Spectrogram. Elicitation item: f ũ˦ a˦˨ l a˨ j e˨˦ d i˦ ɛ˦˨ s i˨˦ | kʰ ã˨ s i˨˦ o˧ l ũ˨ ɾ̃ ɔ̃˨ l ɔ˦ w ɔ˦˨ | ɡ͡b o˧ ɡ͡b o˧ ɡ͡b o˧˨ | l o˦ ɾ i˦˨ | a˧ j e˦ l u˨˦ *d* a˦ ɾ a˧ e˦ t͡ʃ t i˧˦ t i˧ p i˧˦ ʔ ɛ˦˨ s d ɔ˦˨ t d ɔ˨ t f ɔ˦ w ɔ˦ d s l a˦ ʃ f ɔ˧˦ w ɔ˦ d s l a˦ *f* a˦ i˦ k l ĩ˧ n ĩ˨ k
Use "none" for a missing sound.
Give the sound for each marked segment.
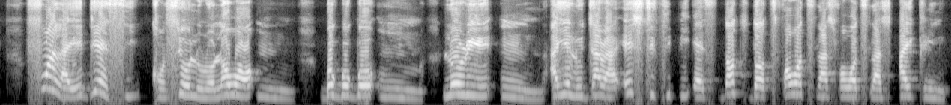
d͡ʒ, ʃ

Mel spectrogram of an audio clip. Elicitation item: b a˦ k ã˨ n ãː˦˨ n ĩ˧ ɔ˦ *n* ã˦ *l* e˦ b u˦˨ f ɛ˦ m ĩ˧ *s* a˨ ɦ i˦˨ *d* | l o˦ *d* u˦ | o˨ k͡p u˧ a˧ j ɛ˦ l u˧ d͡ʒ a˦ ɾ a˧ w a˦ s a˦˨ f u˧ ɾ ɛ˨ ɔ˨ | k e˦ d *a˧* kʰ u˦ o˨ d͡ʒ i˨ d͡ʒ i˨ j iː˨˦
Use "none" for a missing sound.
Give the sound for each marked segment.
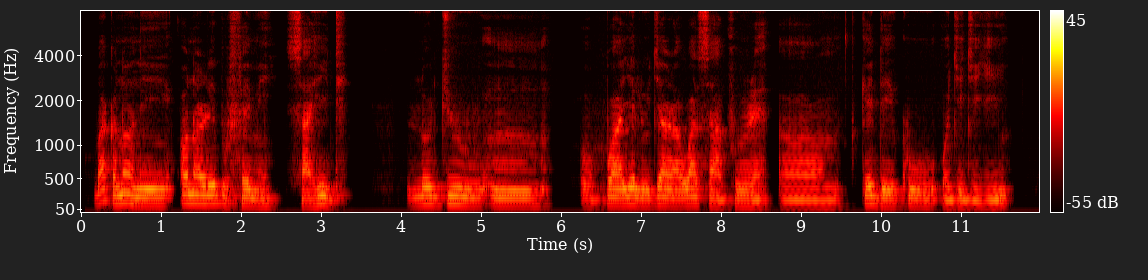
n, ɾ, s, d, d͡ʒ, e˧

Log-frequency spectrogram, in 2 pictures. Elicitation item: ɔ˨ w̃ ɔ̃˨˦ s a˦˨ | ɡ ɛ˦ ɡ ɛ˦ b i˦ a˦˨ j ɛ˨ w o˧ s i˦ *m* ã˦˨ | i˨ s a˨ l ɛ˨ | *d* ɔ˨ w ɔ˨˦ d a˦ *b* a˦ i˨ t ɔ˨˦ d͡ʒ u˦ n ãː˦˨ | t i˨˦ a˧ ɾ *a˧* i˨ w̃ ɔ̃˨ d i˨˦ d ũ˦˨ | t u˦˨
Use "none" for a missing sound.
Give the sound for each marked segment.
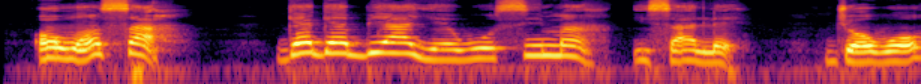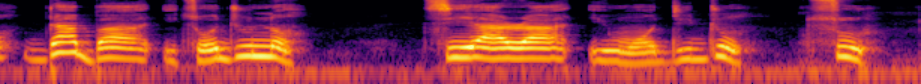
m, d͡ʒ, b, a˧

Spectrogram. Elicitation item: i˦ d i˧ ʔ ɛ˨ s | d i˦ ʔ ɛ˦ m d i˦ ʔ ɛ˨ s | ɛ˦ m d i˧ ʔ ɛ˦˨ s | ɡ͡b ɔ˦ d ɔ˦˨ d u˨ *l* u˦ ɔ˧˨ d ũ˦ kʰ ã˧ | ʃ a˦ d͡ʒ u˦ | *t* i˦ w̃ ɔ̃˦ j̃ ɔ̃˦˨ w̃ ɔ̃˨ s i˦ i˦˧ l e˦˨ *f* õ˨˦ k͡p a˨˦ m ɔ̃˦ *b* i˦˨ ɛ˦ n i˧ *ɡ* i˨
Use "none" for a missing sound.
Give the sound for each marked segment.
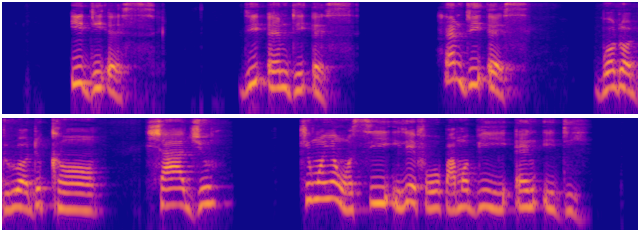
ɾ, k, f, b, d

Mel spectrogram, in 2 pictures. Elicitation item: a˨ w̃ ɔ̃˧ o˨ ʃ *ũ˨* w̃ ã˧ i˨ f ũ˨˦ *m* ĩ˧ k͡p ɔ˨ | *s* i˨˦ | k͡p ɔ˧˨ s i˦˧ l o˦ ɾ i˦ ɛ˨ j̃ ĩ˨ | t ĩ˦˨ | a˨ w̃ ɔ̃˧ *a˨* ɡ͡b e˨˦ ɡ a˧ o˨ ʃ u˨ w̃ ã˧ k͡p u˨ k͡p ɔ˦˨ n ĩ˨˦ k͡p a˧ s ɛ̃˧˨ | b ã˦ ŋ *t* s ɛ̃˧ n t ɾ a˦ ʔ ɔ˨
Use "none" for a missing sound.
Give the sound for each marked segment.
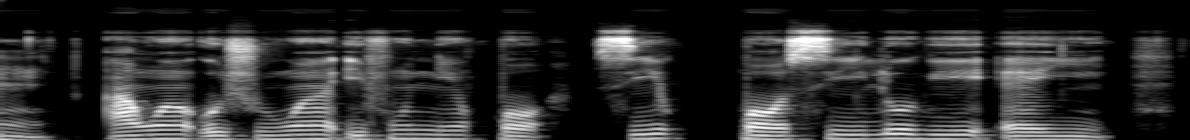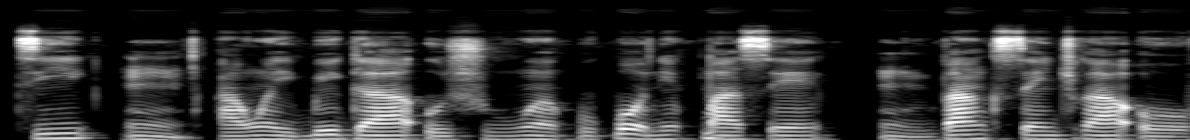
u˨, n, s, i˨, k

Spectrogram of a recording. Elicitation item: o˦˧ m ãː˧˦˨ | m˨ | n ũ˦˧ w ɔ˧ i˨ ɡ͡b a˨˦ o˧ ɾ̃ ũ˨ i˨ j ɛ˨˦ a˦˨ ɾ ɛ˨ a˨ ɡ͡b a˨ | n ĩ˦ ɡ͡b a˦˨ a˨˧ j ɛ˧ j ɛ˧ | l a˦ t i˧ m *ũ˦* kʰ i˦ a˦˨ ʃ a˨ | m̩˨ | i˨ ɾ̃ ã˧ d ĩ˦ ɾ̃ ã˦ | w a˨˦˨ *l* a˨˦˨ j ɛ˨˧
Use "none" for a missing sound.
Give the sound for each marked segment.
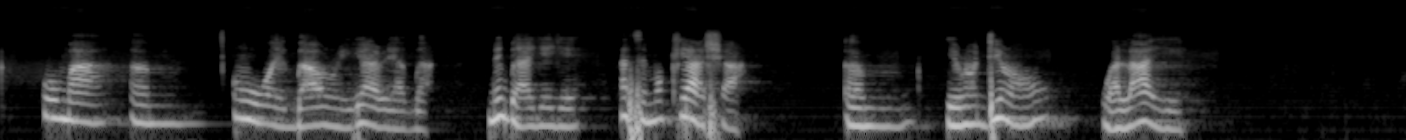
ɔ̃˦, l

